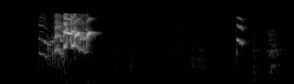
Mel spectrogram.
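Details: A newly arrived pet rosy-faced lovebird gives one loud, rasping half-second chirp, followed by a brief sharp squeak and a faint trailing note.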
